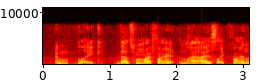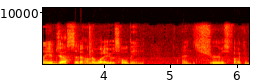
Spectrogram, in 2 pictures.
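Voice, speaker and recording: The man here talks at a fairly slow pace. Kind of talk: casual storytime talk to camera.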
